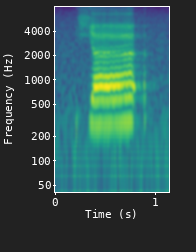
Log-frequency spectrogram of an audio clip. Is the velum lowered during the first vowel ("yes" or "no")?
no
